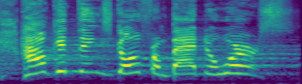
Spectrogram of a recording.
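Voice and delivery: high, loud, slow wail of disbelief; mock anguished wail; exasperated cry. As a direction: cry it out like a man just fired. Exasperated fired worker.

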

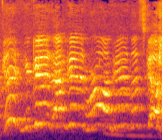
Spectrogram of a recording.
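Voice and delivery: high, loud go-go-go cheer; an overly chipper brush-off; brisk upbeat hustle. Retold or imitated. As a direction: rush everyone along breezily. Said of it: "I was really gouged".

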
